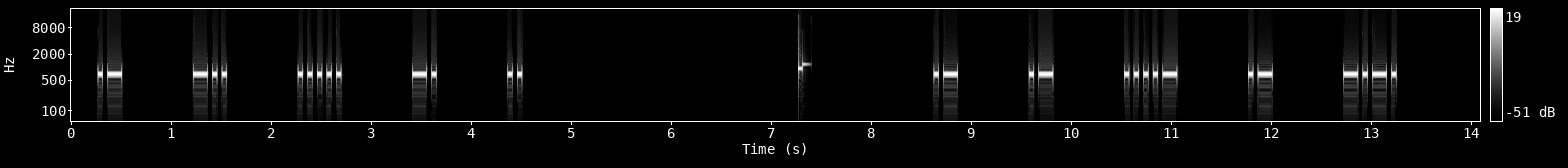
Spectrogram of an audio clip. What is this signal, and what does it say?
Morse code, heard as a keyed tone, about 25 wpm, spaced as for 10 wpm, 700 Hz. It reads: AD5NI AA4AC
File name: Lesson 16g - Letter c - Call Signs 25wpm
